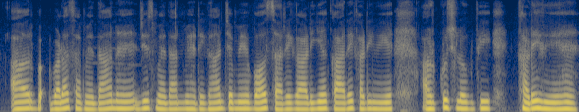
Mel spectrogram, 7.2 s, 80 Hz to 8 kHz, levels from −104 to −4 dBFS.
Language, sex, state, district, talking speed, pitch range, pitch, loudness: Hindi, male, Chhattisgarh, Bastar, 205 wpm, 170-180 Hz, 175 Hz, -23 LUFS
